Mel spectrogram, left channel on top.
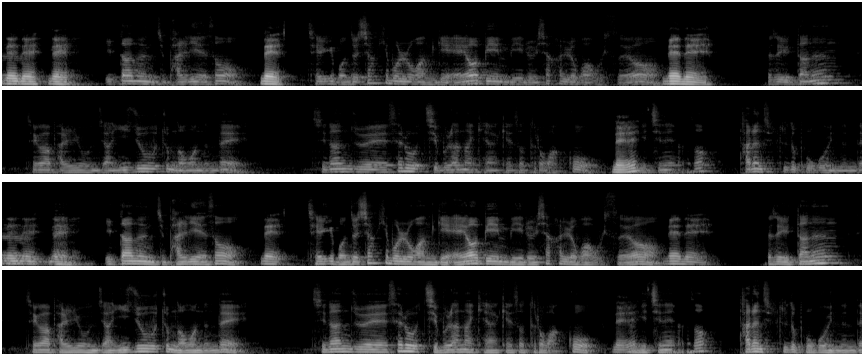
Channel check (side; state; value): both; normal; correlation 0.45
